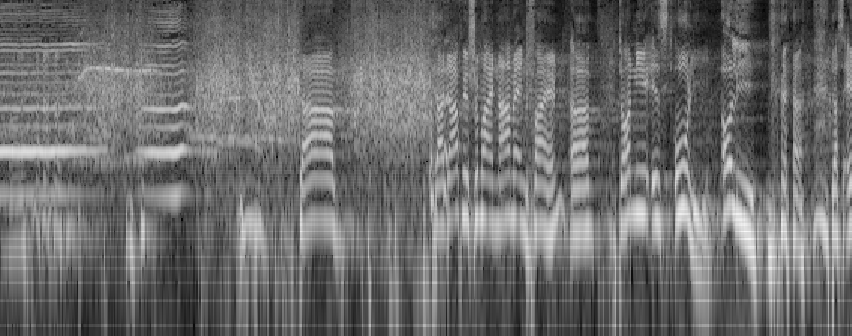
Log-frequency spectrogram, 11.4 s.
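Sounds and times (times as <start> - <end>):
laughter: 0.0 - 2.5, 5.0 - 6.3, 10.2 - 11.3
audience applause: 0.3 - 7.1
speech: 4.0 - 4.7, 5.8 - 11.3.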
